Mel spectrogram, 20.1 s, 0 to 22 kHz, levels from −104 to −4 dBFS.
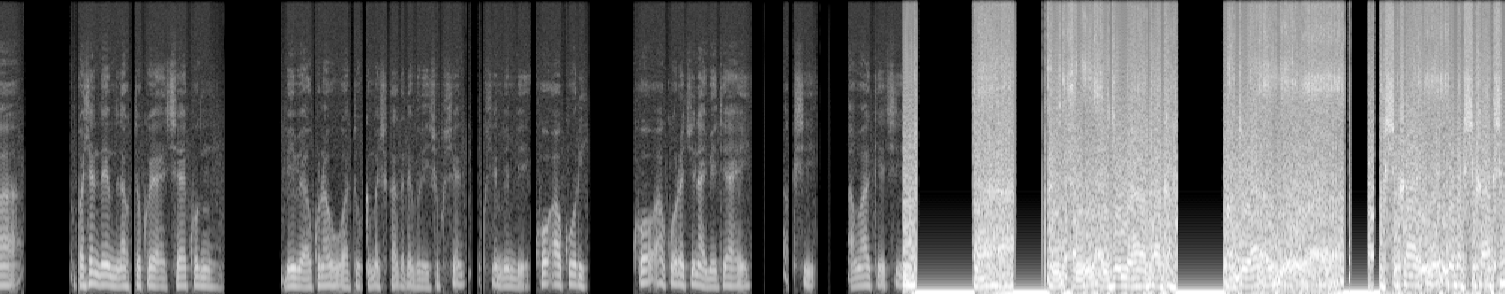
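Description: From 12.04 s, after "a makechi", 8-bit samples were likely read with signed and unsigned mixed up, so zero crossings jump full-scale: harsh, uniformly loud distortion to the end.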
